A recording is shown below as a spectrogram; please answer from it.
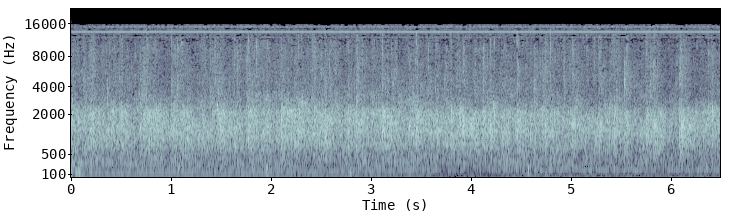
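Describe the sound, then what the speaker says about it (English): Dense, loud applause from an audience at a wildlife photography awards ceremony, steady and sustained throughout. "The clap should go on."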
